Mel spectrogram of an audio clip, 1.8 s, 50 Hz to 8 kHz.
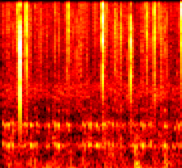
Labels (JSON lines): {"label": "anthrophony, mechanical", "recorder": "SoundTrap 300"}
